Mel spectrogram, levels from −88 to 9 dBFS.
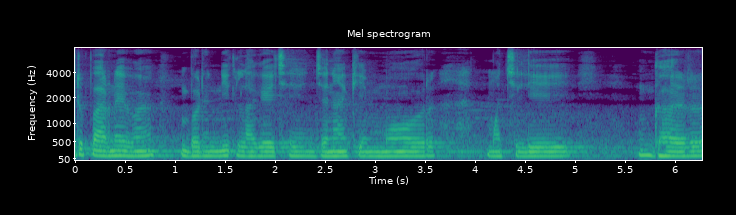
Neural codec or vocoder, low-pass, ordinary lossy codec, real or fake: none; none; none; real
